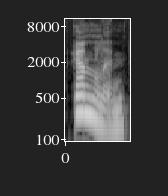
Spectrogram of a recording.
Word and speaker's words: NLE: Enlin, to rhyme with gremlin, right?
